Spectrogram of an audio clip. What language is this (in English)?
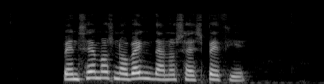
Galician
